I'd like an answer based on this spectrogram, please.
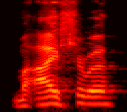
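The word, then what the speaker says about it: מעשר: It means 10th in the Hebrew is pronounced ma'ashara.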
